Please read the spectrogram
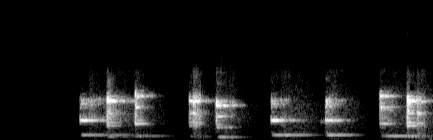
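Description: A quick little melody of short electronic beeps, about seven notes of changing pitch, starting about half a second in, like a phone ringtone.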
